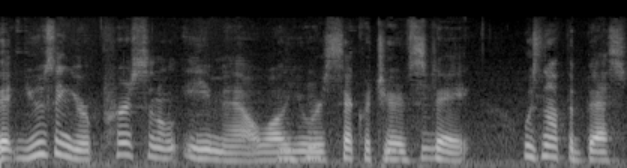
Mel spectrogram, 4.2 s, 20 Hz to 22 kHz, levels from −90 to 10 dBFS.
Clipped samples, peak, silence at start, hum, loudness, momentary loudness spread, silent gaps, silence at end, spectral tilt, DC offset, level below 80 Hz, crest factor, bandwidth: under 0.1%; -4 dBFS; 0 s; none; -25 LUFS; 5 LU; none; 0 s; -5.5 dB/octave; under 0.1%; -52 dBFS; 20 dB; 15.5 kHz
